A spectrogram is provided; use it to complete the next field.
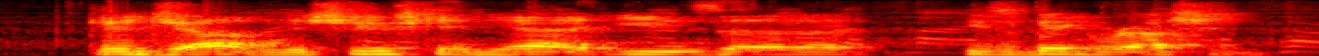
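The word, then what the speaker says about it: Nichushkin: Am I pronouncing that right? Nushishkin? Good job. Nishushkin, yeah, he's a big Russian, so it's harder to pronounce.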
